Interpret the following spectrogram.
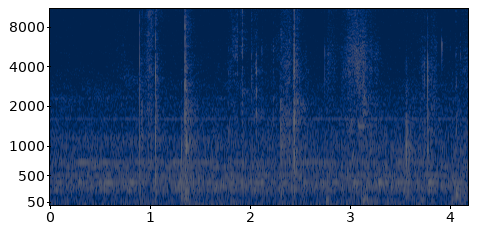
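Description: Faint, scattered ticks and soft taps of tarot cards being handled and laid down on a cloth-covered table: four or so small clicks over an otherwise very quiet background.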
